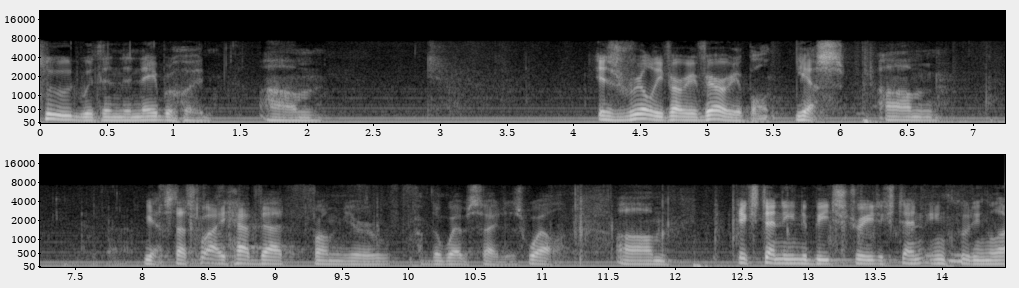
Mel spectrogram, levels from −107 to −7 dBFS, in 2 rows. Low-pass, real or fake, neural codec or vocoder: 7.2 kHz; real; none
